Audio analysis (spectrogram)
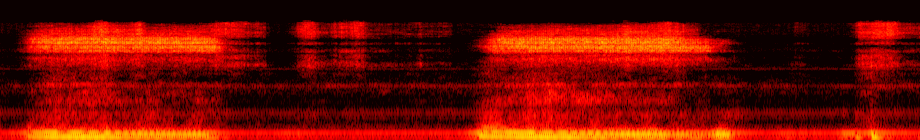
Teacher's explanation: Teeth together and the sound coming out through your teeth. Your voice through your teeth.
